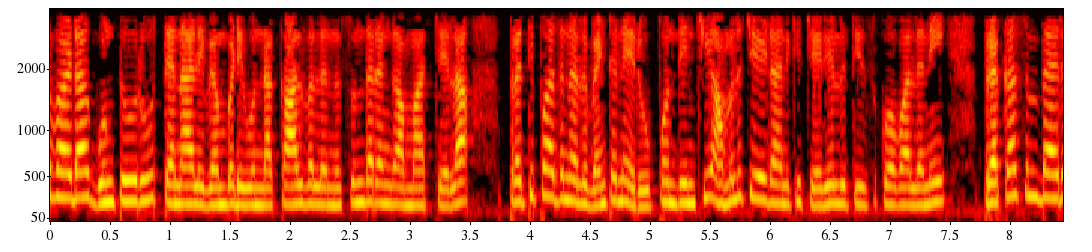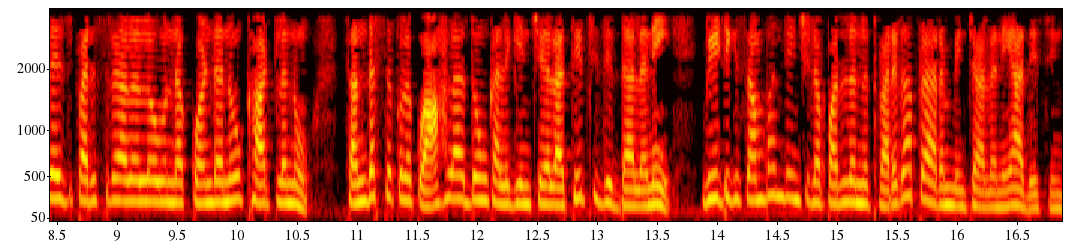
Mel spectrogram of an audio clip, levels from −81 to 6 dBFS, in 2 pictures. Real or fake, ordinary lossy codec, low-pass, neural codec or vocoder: real; none; 3.6 kHz; none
